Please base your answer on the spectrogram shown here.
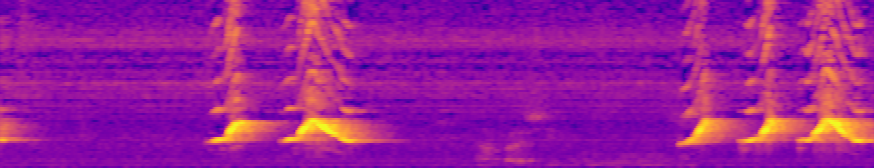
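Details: Cockatiel in the morning whistling clear, bright notes that rise then fall, first in a pair and then in a quick run of three.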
